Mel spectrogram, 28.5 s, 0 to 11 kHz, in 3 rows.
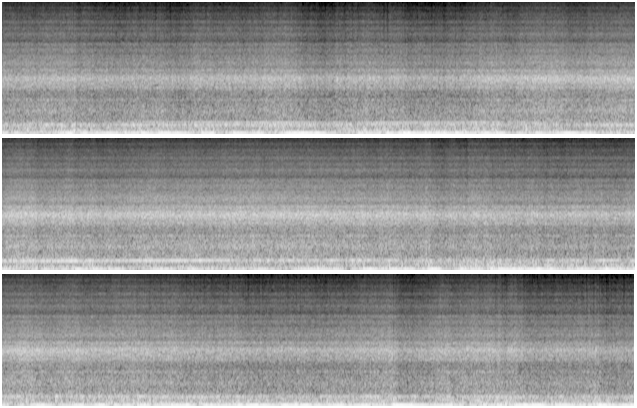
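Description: Chevrolet Camaro 1LE at speed on a road course: a steady engine drone mixed with wind and road noise, heard from inside the car. The engine note drops a little about eight seconds in, then holds.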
